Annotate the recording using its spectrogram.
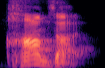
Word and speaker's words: Khamzat: So Khamzat, am I saying it right? – Yeah, sure. – Right? I'm not supposed to say the K, right?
